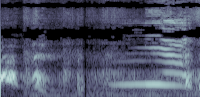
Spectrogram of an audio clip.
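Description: Girls' voices crying out in excitement, then one long held 'ooh' that rises sharply at the end.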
